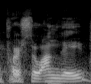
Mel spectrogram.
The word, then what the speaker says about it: Purosangue: Ferrari Purosangue.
